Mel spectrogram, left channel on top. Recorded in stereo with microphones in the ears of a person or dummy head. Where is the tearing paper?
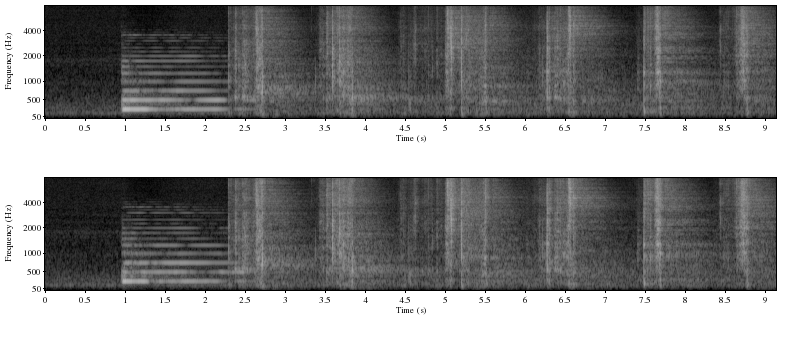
5° right (ahead or behind), 0.8 m.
